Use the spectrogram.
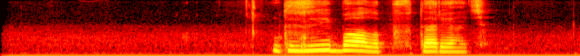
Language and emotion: Russian, angry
